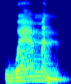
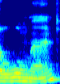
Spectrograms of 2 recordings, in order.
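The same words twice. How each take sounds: First: "women" said as WE-men, falling. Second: "woman" said as WU-man, rising. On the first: Teacher shows class the plural, "women" pronounced WE-men. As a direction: say "women" with an eh sound first, WE-men. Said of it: "kalau E bacanya women". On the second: Teacher shows class the singular, "woman" pronounced WU-man. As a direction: say "woman" with an oo sound first, WU-man. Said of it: "A itu bacanya woman ya". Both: Shown as a demonstration.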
